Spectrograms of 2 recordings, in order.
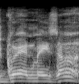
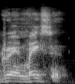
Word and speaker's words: Grand Maison: So it was Grand Maison, not Grand Mason.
